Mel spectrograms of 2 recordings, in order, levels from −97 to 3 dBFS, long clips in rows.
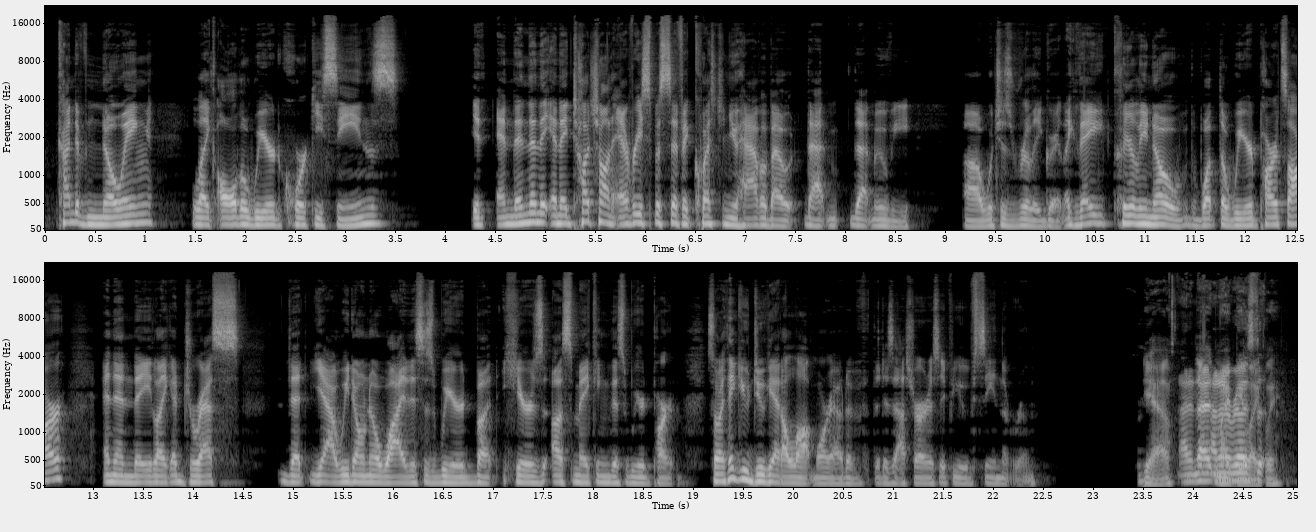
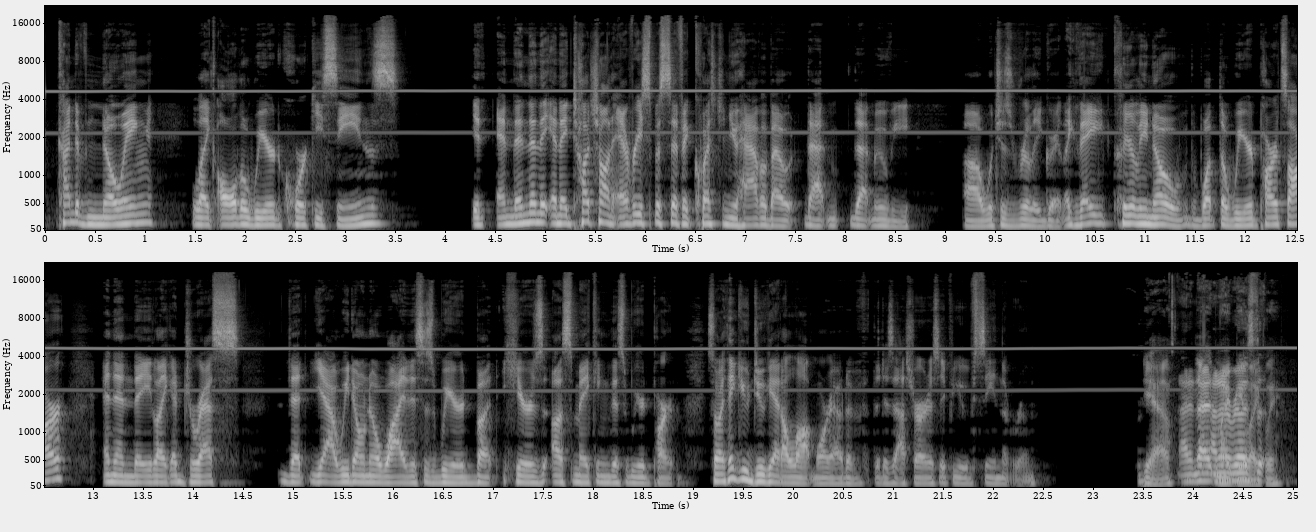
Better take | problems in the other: first | high-pitched whine; noticeable; throughout; 4.5 kHz, 15 dB below the speech

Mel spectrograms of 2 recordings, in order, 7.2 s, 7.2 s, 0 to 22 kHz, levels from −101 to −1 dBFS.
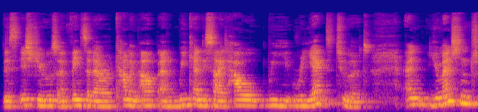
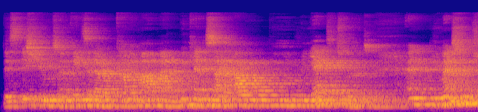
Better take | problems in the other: first | room echo; strong; dies away in 2.7 s; slight in the first // off-mic speech; far; far in the first

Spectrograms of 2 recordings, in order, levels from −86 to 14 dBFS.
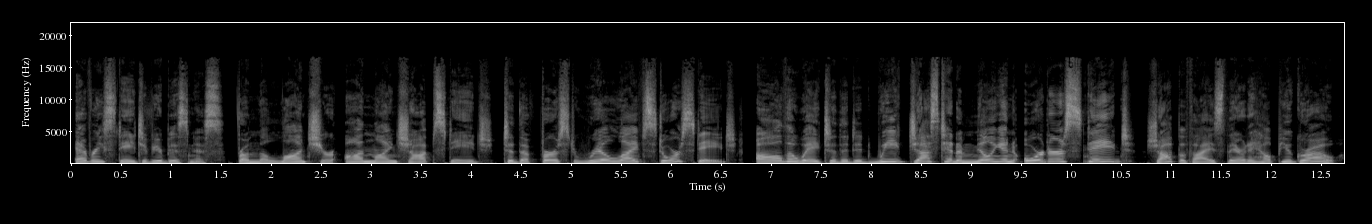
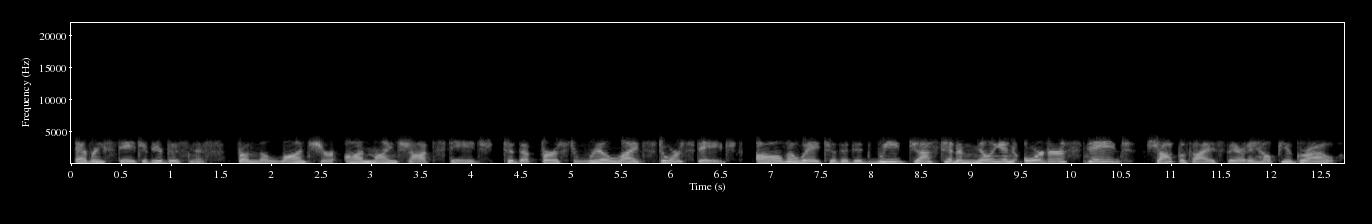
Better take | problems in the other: first | phone-call audio; nothing above 3.5 kHz

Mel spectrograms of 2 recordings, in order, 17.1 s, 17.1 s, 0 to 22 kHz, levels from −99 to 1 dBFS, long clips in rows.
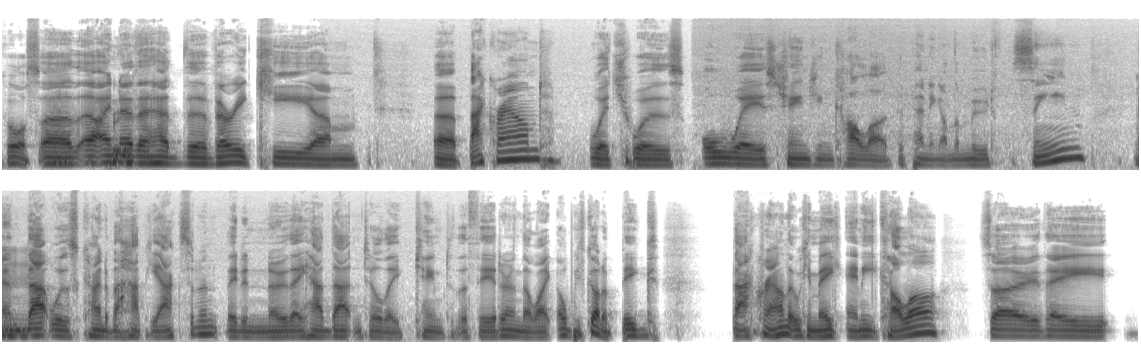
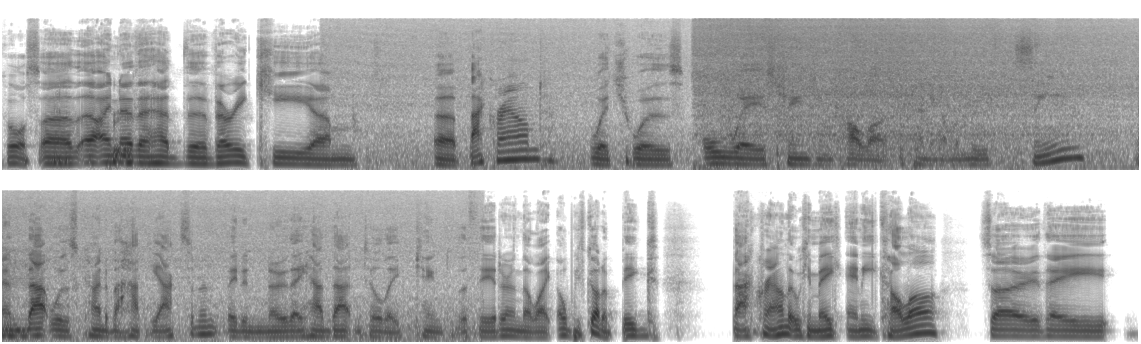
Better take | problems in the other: first | hiss; loud; from 2.5 to 12 s; 7 dB below the speech; faint in the first

